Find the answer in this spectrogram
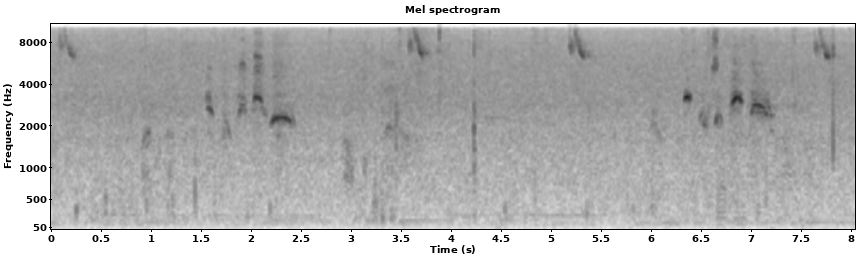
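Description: Small birds chirping in two quick bursts of varied, high, sliding notes, about two seconds in and again near seven seconds, over a steady rushing hiss of an open mountain forest.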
